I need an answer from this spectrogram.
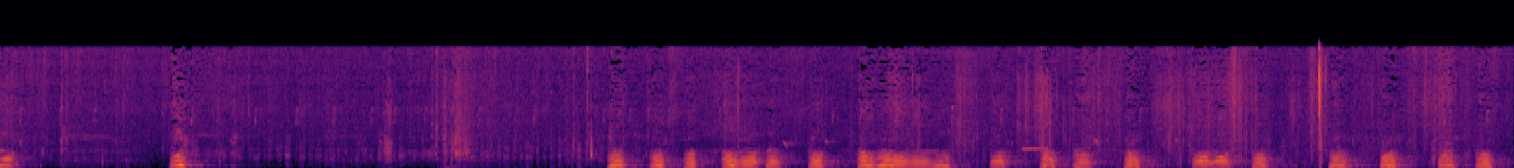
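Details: Shaggy, a Beagle/Walker mix working hound and jump dog, trailing a scent from the road while hunting; after a few isolated yelps, steady repeated harmonic bawling barks about two to three per second, with a man urging him on.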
